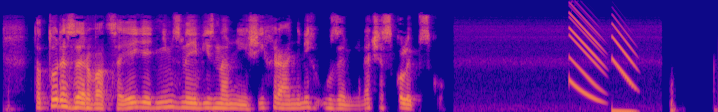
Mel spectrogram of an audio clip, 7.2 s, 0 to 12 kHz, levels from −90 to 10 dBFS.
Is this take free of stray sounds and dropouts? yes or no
no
